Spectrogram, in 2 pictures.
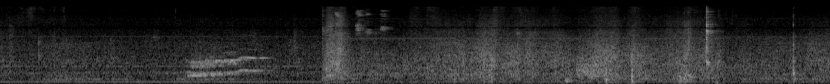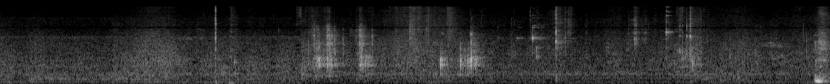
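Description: A domestic cat meows once, about two seconds in: a short call rising in pitch. Scattered rustling follows, then a run of light clicks and taps, and a sharp knock at the very end.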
